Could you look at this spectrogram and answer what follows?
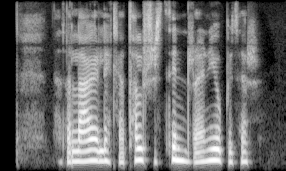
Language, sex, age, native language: Icelandic, female, 40-49, Icelandic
